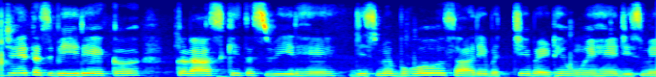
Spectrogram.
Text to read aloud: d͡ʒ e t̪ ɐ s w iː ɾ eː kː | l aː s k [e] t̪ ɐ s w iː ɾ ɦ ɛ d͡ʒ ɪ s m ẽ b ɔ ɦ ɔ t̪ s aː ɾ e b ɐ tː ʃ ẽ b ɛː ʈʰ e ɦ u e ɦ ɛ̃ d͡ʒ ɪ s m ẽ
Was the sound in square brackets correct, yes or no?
no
